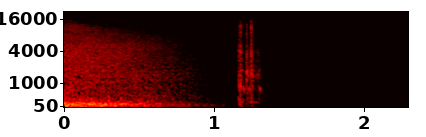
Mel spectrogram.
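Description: Transition sound effect for a logo animation: a whoosh that fades out over about the first second, followed by a single short, sharp click.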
